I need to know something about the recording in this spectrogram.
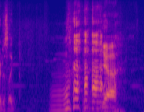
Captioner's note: laughs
